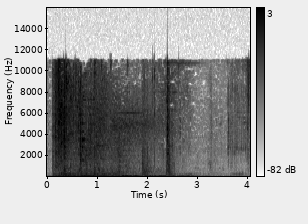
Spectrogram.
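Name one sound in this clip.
A shield recharges with a rising electronic hum.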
